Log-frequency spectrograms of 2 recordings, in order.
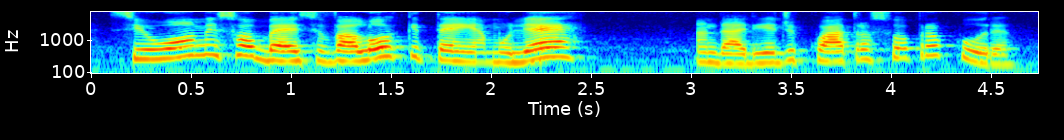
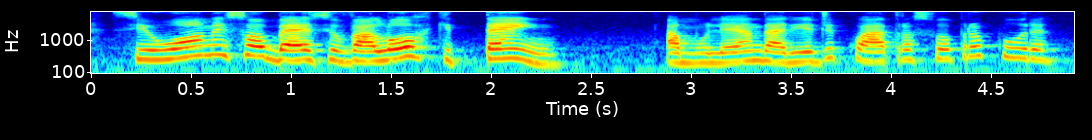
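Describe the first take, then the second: First: The pause comes after "mulher". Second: The pause comes after "tem".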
